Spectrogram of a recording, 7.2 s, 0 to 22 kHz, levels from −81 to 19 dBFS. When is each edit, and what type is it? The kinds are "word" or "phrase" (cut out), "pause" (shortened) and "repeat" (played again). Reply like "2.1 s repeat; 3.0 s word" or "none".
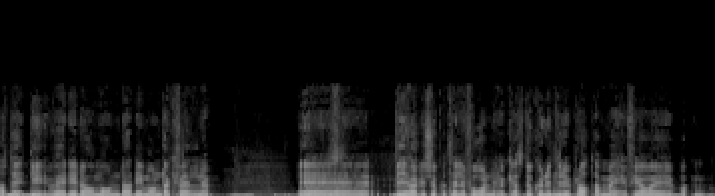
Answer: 2.2 s pause; 4.9 s word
